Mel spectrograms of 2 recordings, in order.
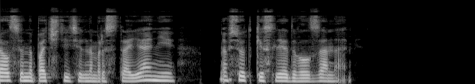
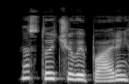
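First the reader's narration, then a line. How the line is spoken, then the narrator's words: Wry snort. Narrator (Russian): хмыкнул Сергей Львович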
